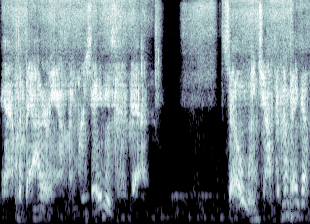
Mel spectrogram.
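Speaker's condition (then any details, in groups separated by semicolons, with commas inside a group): Laryngectomy; 6.5 days intensive care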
